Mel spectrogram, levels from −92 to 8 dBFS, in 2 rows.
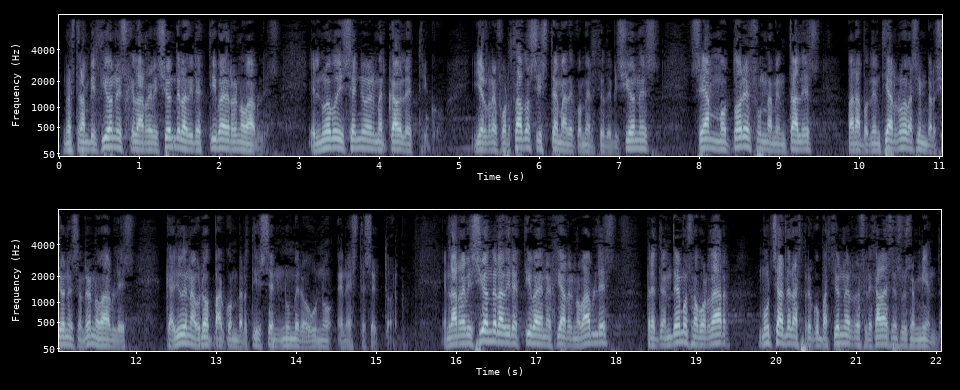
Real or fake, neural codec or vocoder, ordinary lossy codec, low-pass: real; none; none; 7.2 kHz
